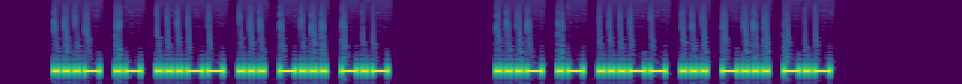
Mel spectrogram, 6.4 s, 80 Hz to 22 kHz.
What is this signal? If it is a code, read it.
Morse code, heard as a keyed tone, about 36 wpm, 700 Hz. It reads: VA3SBK VA3SBK
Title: DXCC-100 Call Signs - 6 Characters - Repeated 2x - 35wpm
